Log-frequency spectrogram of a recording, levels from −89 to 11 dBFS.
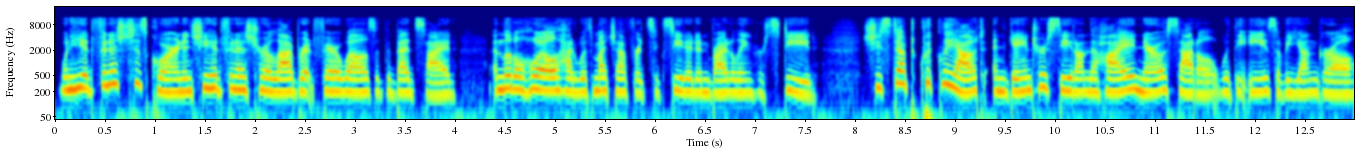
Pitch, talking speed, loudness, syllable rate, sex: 205 Hz, 220 wpm, -19 LUFS, 5.9 syllables/s, female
